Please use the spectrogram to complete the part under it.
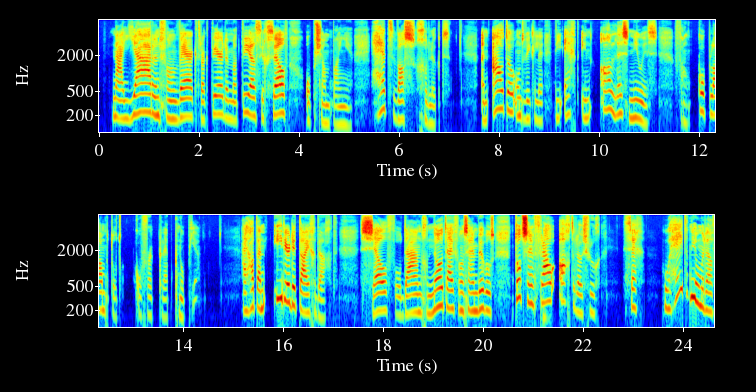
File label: NL; Ford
